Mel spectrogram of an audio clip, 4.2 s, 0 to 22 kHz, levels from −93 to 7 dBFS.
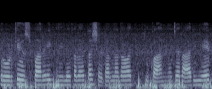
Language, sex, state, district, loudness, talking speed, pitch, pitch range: Hindi, female, Bihar, Vaishali, -30 LUFS, 225 wpm, 200 Hz, 195-205 Hz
